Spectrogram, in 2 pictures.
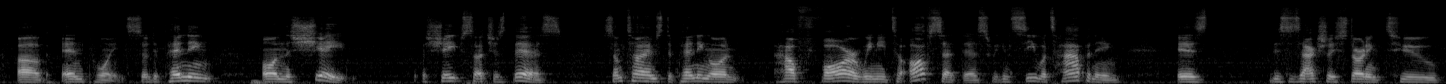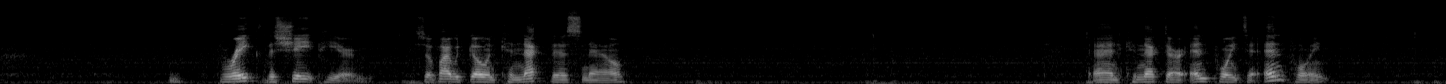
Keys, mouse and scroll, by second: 0.3 click, 0.7 q, 2.5 click, 2.7 space, 3.6 click, 4.4 middle click, 5.0 f, 5.3 click, 8.0 f, 9.1 middle click, 9.7 middle click, 16.3 click, 17.0 middle click, 17.3 q, 18.0 click, 18.5 click, 18.8 shift+e, 19.0 click, 19.6 click, 20.2 middle click, 20.8 click, 21.6 q, 23.3 click, 23.5 shift+e, 23.6 click, 24.3 click, 25.0 middle click, 25.2-26.2 typing, 26.6 click, 28.0 click, 28.4 middle click.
